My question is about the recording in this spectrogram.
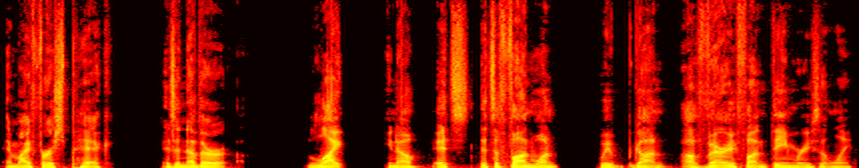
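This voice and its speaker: Brief: young male podcast co-host, mid-pitched, casual and animated, dry close mic. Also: unhurried, no room sound. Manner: animated, acts out movie quotes. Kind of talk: casual chat.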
